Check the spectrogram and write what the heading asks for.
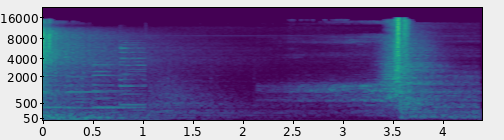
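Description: Dramatic TV-drama background score: a sudden hit at the start that dies away over about two seconds, then a swelling whoosh effect near the end.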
